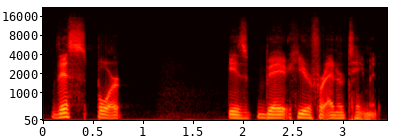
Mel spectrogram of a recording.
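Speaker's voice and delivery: normal talking voice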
